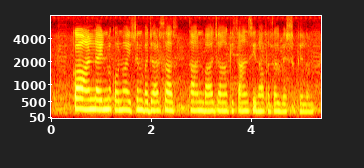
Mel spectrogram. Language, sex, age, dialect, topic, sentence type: Bhojpuri, female, 18-24, Western, agriculture, statement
